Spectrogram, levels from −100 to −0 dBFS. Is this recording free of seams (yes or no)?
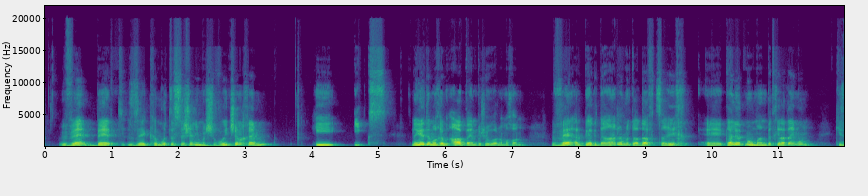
no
